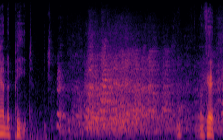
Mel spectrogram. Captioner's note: laughter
